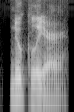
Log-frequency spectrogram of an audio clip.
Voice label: "nuclear", American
